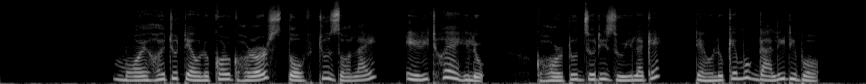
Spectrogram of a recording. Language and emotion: Assamese, fearful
